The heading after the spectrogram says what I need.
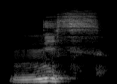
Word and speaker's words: Nice: en anglais alors oui ça s'écrit comme Nice en anglais sympathique mais cette ville là se prononce différemment on va dire Nice Nice d'ailleurs tu as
